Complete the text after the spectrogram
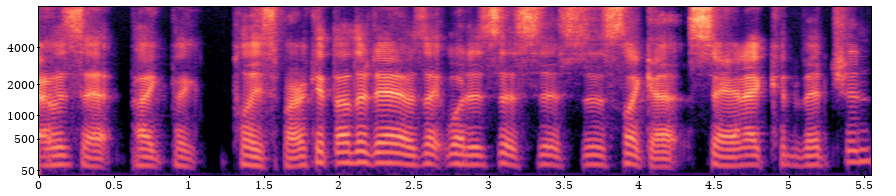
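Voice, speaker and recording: Heard dry and close with no echo, a man with an ordinary speaking voice talks at a moderate pace. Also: medium pitch for a man, fairly even intonation, quiet background. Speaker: podcast host. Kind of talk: casual chat.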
